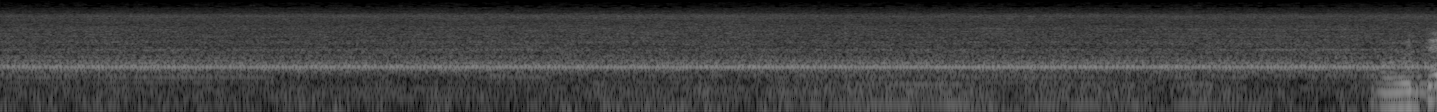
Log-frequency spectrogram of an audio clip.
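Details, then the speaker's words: Vacuum pump drawing down a carbon infusion setup without a gauge: steady airy hiss over even pump drone; chamber top not seated because a small o-ring popped out of its groove; vacuum leak at chamber o-ring. "but it actually sounds like it's coming from the chamber unscrew this I'm wondering if that over again the top is not seated"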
